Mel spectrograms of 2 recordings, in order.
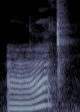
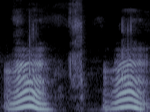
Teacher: Hamzah dari pangkal tenggorokan atau tenggorokan bagian bawah, sedangkan ain itu dari tenggorokan bagian tengah.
